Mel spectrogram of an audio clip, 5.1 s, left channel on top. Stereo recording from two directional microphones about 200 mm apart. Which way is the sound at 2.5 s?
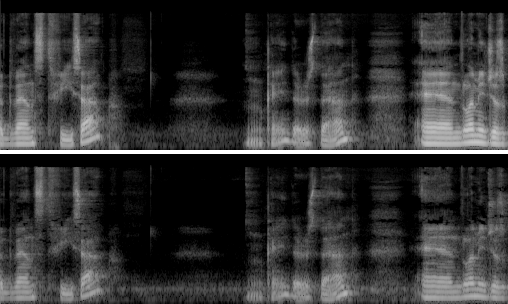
35° left (ahead or behind).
